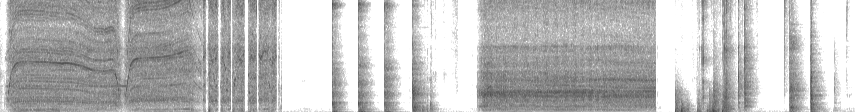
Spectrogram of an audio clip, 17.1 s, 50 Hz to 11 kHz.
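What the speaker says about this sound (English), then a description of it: "I take a drill and I will drill around the center race" Loud power drill whining in long bursts, drilling out rear subframe bushings on a BMW E46, broken by short pauses and quick stop-start pulses, close up with no talking.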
